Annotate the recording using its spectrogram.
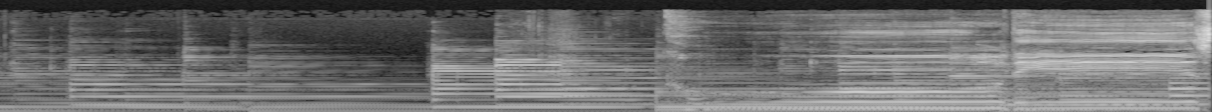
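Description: Instrumental break in a folk song: hollow-body electric guitar chords ringing and changing every second or two, growing louder a little past the halfway point.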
